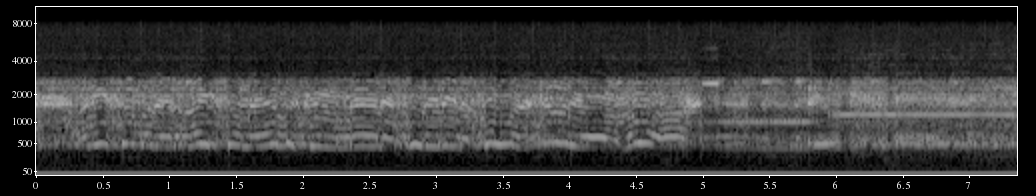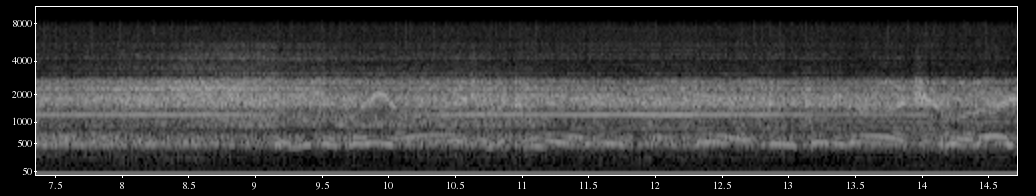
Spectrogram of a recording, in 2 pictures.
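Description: A voice coming in over a President HR2510 transceiver tuned to 27.085 MHz. It sounds thin and narrow, and the words can't be made out. A steady whistle joins about six seconds in.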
